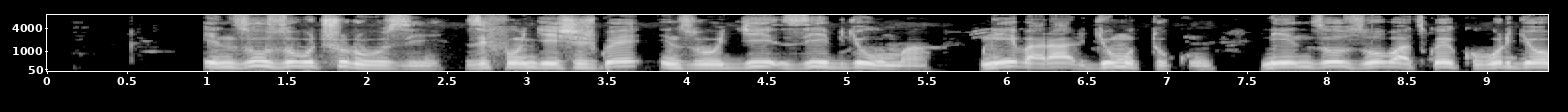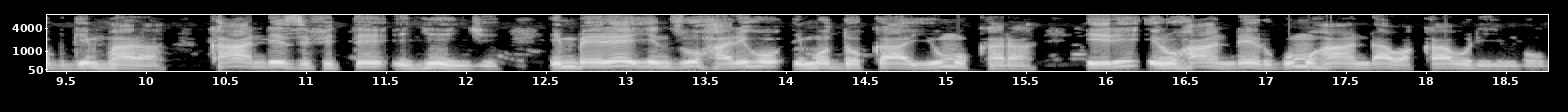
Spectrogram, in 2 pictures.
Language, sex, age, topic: Kinyarwanda, male, 25-35, government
